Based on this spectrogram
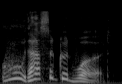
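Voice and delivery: high, slow, drawn-out ooh of delight; imitating the hairdresser's pleased surprise. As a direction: savour the word like a treat. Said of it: "She just went".

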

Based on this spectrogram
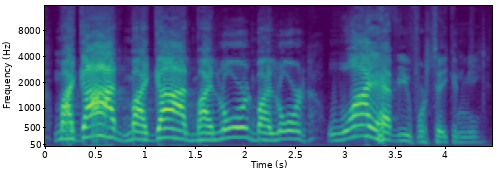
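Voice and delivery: anguished cry. Acted. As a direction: cry out in abandonment, fading into the final question. Jesus crying out on the cross.

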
